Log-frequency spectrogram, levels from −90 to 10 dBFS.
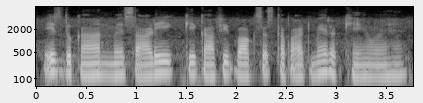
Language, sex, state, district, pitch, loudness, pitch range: Hindi, male, Uttar Pradesh, Lalitpur, 125 Hz, -18 LUFS, 120-135 Hz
